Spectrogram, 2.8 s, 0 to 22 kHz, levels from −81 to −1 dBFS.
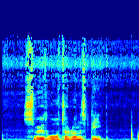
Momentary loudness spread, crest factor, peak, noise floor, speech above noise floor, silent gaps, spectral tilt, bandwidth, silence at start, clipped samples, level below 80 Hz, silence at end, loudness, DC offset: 7 LU; 16 dB; -6 dBFS; -42 dBFS; 24 dB; none; -5.5 dB/octave; 17 kHz; 0.5 s; under 0.1%; -50 dBFS; 0 s; -20 LUFS; under 0.1%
